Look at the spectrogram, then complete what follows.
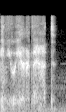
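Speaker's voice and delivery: breathy, theatrical stage whisper. Role-playing game player speaking in character during a scene, in a stage whisper. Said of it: "I stage whisper".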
